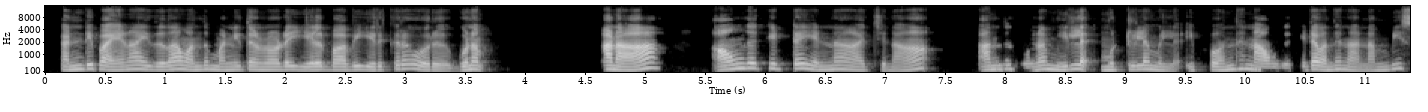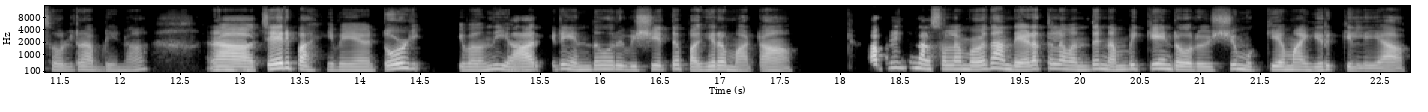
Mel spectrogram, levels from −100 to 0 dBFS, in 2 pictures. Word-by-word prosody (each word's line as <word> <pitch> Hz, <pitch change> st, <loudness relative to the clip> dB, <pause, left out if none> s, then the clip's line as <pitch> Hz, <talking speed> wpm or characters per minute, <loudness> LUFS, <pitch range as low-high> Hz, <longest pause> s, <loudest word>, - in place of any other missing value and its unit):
கண்டிப்பா, 210 Hz, +3 st, +1 dB
ஏன்னா 210 Hz, +3 st, -2 dB
இது 180 Hz, -, -5 dB
தான் 220 Hz, -1 st, +2 dB
வந்து 190 Hz, +2 st, -4 dB
மனிதனோட 185 Hz, 0 st, -2 dB, 0.2 s
இயல்பாவே 180 Hz, +1 st, 0 dB
இருக்குற 185 Hz, +5 st, -6 dB, 0.2 s
ஒரு 165 Hz, -2 st, -2 dB, 0.2 s
குணம். 205 Hz, +2 st, 0 dB, 1.0 s
ஆனா 185 Hz, -4 st, +8 dB, 0.8 s
அவுங்ககிட்ட 255 Hz, +1 st, -1 dB, 0.2 s
என்ன 195 Hz, +3 st, -5 dB, 0.2 s
ஆச்சுன்னா, 165 Hz, -1 st, -8 dB, 0.7 s
அந்த 205 Hz, +3 st, -4 dB
குணம் 205 Hz, +6 st, -3 dB
இல்ல! 215 Hz, +1 st, +1 dB, 0.2 s
முற்றிலும் 200 Hz, +2 st, -4 dB
இல்ல. 155 Hz, +1 st, -12 dB
இப்ப 175 Hz, +1 st, -29 dB
வந்து 205 Hz, +5 st, -5 dB
நான் 180 Hz, -2 st, +2 dB
உங்க 160 Hz, -1 st, -12 dB
கிட்ட 200 Hz, +3 st, 0 dB
வந்து 200 Hz, +4 st, -5 dB
நான் 155 Hz, -2 st, -5 dB
நம்பி 185 Hz, +10 st, -9 dB
சொல்றேன் 170 Hz, +3 st, -5 dB
அப்டின்னா, 155 Hz, +1 st, -12 dB, 0.7 s
"அ -, -, +8 dB, 0.4 s
சரிப்பா, 255 Hz, -4 st, +7 dB, 0.2 s
இவ 165 Hz, -, -12 dB, 0.2 s
என் 160 Hz, -1 st, -5 dB
தோழி! 255 Hz, +2 st, +4 dB, 0.4 s
இவ 170 Hz, -, -5 dB
வந்து 205 Hz, +6 st, -4 dB
யார்க்கிட்டயும் 190 Hz, +5 st, +1 dB
எந்த 190 Hz, +2 st, -5 dB
ஒரு 215 Hz, -1 st, -2 dB
விஷயத்த 205 Hz, +4 st, -2 dB
பகிரமாட்டா." 160 Hz, -4 st, 0 dB, 0.8 s
அப்படின்னு 285 Hz, +2 st, -2 dB
நான் 230 Hz, -2 st, +2 dB
சொல்லும்பொழுது, 220 Hz, +2 st, +2 dB
அந்த 220 Hz, -5 st, 0 dB
இடத்துல 230 Hz, +3 st, +2 dB
வந்து 195 Hz, +4 st, -3 dB
நம்பிக்கைன்ற 225 Hz, +3 st, 0 dB
ஒரு 165 Hz, -, -5 dB
விஷயம் 215 Hz, +6 st, -2 dB
முக்கியமா 190 Hz, +1 st, -1 dB, 0.2 s
இருக்கு 200 Hz, -2 st, -7 dB
இல்லையா? 145 Hz, +1 st, -1 dB
195 Hz, 140 wpm, -25 LUFS, 175-220 Hz, 1.0 s, ஆனா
